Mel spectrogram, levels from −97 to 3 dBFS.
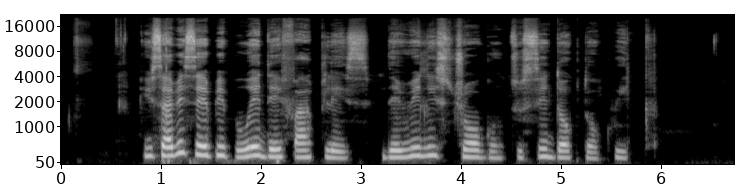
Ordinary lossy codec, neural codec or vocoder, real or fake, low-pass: none; vocoder, 48 kHz, 128 mel bands, Vocos; fake; none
